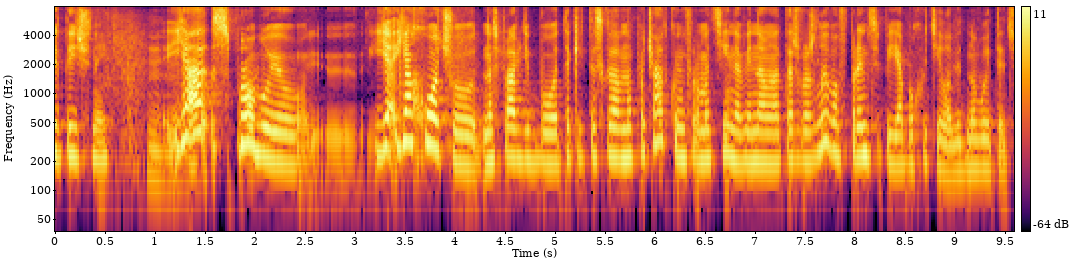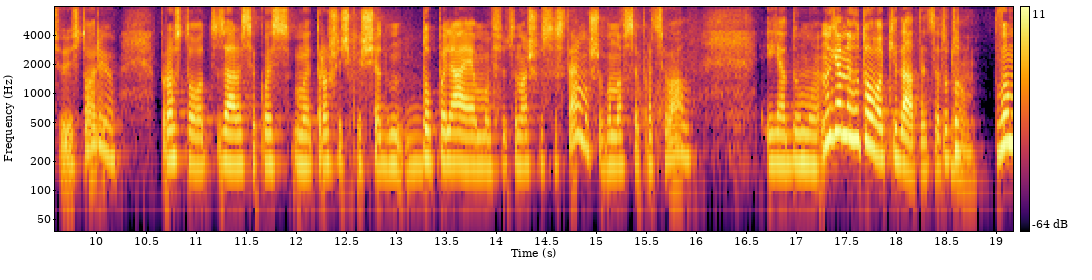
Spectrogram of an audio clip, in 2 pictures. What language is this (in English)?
Ukrainian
